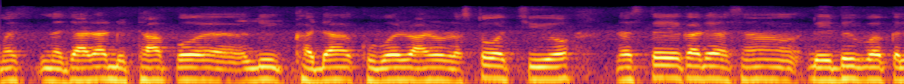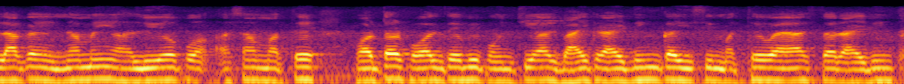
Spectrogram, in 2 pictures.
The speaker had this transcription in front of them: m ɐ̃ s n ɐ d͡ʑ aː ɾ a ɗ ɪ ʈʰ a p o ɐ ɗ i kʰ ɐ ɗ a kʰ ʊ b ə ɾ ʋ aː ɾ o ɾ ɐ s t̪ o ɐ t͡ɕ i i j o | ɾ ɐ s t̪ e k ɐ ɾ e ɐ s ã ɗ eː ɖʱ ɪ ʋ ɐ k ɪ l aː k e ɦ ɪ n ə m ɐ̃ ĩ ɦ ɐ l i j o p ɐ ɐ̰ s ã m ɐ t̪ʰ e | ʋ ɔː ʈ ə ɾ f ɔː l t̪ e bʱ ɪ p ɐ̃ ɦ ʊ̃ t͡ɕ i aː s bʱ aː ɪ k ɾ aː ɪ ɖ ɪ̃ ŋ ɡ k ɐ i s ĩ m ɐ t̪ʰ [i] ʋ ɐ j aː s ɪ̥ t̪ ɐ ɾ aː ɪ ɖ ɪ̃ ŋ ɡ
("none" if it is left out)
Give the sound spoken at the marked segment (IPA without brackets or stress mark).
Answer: e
